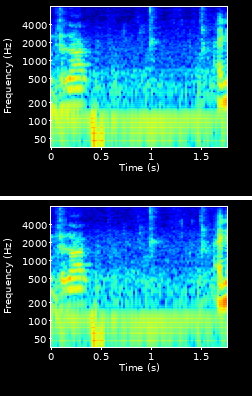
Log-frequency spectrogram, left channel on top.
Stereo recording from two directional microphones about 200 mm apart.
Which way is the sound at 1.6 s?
35° right (ahead or behind).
